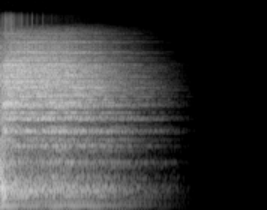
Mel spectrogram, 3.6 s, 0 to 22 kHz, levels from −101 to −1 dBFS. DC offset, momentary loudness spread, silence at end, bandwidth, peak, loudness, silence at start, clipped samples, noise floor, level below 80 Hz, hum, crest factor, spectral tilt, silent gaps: under 0.1%; 18 LU; 1.9 s; 17.5 kHz; -4 dBFS; -15 LUFS; 0 s; under 0.1%; -72 dBFS; -56 dBFS; 50 Hz at -65 dBFS; 16 dB; 0.5 dB/octave; none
